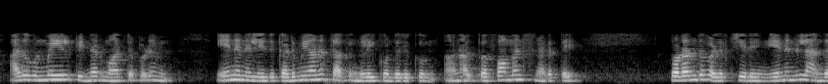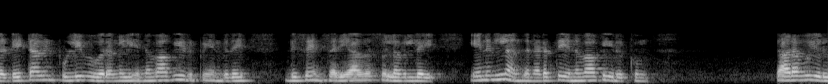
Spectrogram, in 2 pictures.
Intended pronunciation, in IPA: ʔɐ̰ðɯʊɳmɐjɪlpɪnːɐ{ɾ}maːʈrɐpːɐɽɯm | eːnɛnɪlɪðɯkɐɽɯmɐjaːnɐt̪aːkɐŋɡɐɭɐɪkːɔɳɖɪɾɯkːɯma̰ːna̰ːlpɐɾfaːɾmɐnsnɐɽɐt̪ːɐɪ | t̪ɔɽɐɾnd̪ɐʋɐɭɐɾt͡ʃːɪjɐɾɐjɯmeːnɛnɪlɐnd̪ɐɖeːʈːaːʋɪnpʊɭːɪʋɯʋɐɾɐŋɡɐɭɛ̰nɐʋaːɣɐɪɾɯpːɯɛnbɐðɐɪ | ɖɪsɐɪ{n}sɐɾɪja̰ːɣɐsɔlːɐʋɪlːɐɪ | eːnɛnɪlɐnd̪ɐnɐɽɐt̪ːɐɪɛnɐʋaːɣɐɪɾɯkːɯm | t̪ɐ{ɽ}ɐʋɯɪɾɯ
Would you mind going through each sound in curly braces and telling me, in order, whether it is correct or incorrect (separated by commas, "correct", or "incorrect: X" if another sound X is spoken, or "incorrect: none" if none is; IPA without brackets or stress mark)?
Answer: correct, correct, incorrect: ɾ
